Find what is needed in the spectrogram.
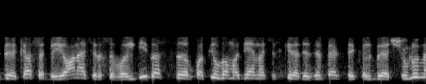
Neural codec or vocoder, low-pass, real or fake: none; 3.6 kHz; real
